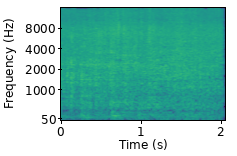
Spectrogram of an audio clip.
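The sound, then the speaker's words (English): Garlic and rosemary sizzle as they fry in a pan, the garlic just starting to brown, giving a steady, even crackle with no voices. “Okay, our garlic is starting to brown.”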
